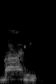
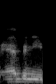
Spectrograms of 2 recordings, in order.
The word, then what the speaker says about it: Ebony: name wrong last week I kept saying ibani but it's Ebony Beauty peace peace family all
